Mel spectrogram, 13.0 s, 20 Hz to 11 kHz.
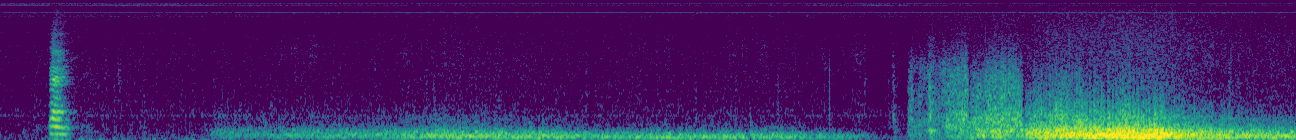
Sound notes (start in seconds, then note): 2.1 thunder rumbling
